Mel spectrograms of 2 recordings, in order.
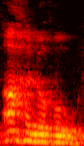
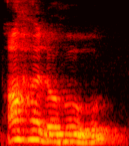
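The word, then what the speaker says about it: أَهْلُهُ: So when you combine these two words, it will be pronounced as ahluhu, his family. Ahluhu, his family.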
